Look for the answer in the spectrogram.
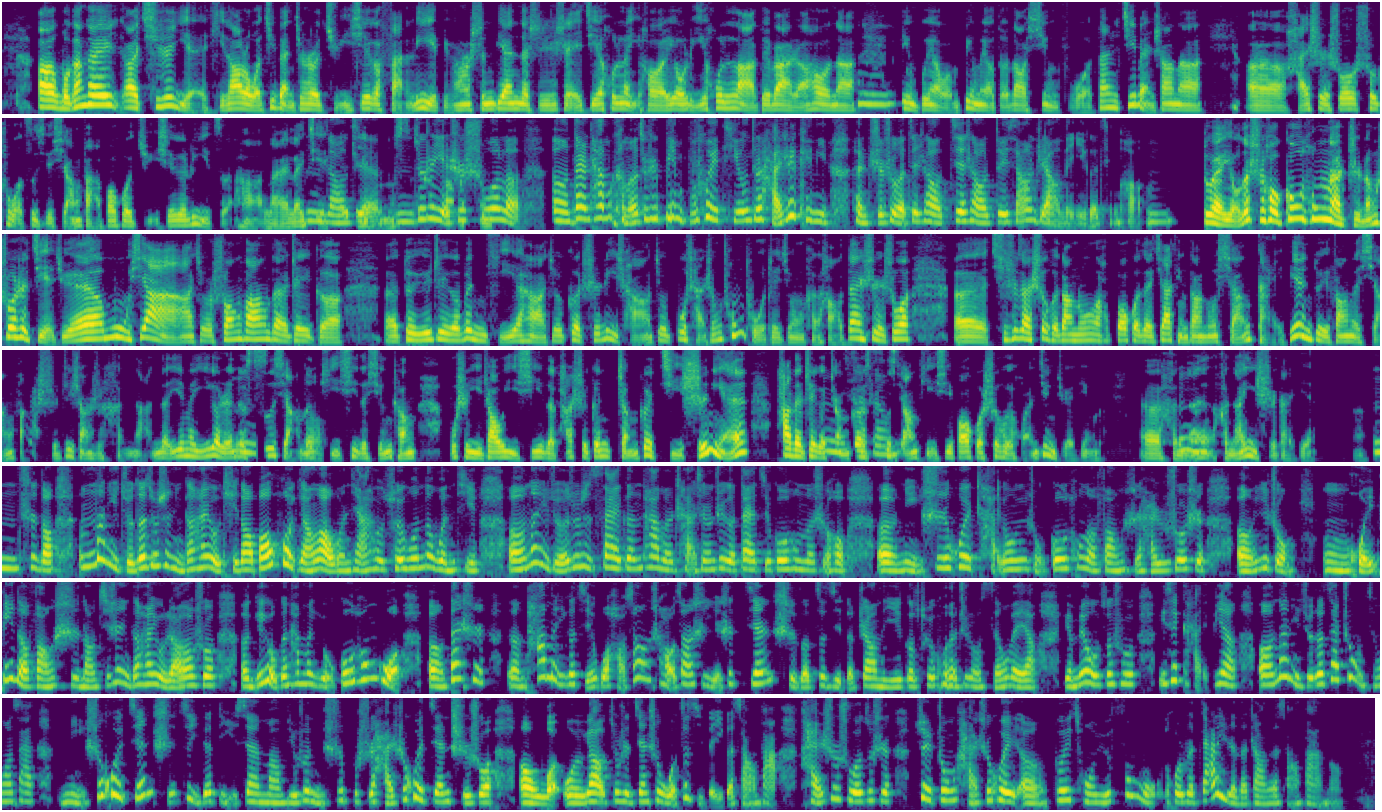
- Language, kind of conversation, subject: Chinese, podcast, 家里出现代沟时，你会如何处理？
- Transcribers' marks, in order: laughing while speaking: "可能就是并不会听，就是还是给你"; laugh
